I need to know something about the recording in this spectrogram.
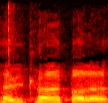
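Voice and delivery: words stretched through a yawn. Asking the other speaker about a TV show, talking while yawning. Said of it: "sorry, I'm yawning".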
